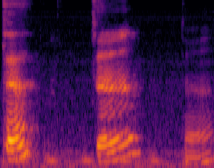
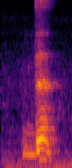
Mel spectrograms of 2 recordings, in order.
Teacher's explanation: On ne sent pas une vibration avec te. Mais de, c'est assez dur, assez lourd, on sent une vibration.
